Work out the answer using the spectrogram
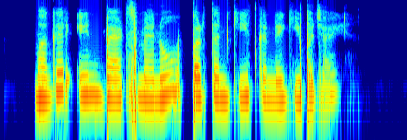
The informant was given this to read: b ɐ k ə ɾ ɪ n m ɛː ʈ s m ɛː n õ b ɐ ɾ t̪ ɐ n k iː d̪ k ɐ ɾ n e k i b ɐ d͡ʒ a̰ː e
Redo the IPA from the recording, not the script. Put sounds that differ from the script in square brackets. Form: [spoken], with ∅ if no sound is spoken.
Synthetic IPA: [m] ɐ [ɡ] ə ɾ ɪ n [b] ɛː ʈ s m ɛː n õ [p] ɐ ɾ t̪ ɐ n k iː d̪ k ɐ ɾ n e k i b ɐ d͡ʒ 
